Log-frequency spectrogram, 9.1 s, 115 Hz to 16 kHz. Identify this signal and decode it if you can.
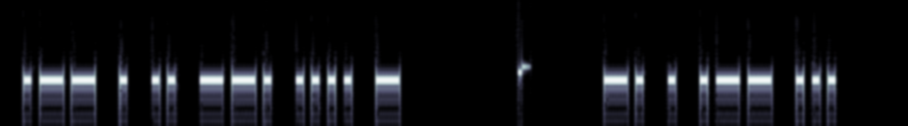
Morse code, heard as a keyed tone, about 15 wpm, 700 Hz. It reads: WEIGHT NEWS
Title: Sentences from Top 800 Words - New Word Drill - 15wpm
